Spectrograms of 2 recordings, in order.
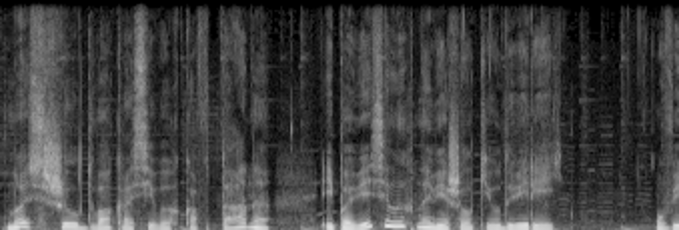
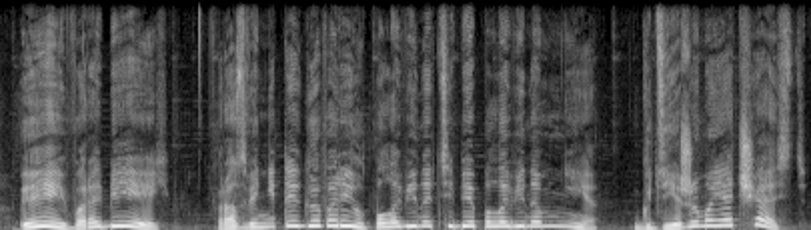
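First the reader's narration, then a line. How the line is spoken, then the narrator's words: Shouting. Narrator (Russian): Красильщик закричал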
